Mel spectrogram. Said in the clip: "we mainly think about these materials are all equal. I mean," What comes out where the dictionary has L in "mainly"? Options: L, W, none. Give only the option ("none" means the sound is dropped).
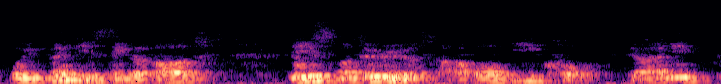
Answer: none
